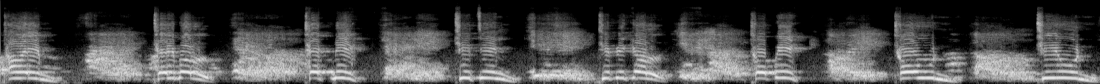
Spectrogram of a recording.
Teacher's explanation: 7 number সূত্র দেখো, যদি কোনো শব্দের শুরুতে, শব্দের কোথায় টি থাকে, শুরুতে কিন্তু বলেছি, শুরুতে টি থাকলে আজকে থেকে বলবা ঠ, ট না, বলে ঠ। আরে বাবা, ঠ বলার সময় এই দেখো, ঠ বলার সময় হাত সামনে এনে দেখো তো প্রচুর বাতাস হাতে লাগে কিনা। · ঠ বলার সময় হাত সামনে এনে দেখো তো প্রচুর বাতাস হাতে লাগে কিনা। ঠ, ঠ, ঠ, ঠ, ঠ বলার সময়, ঠ বলার সময় হাতে প্রচুর বাতাস লাগলে মনে করবো উচ্চারণ হচ্ছে, না হলে হয় নাই।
